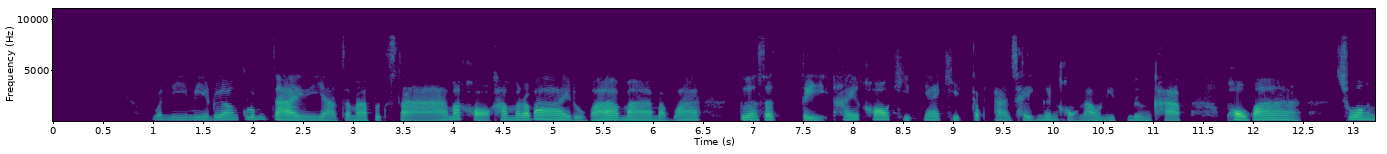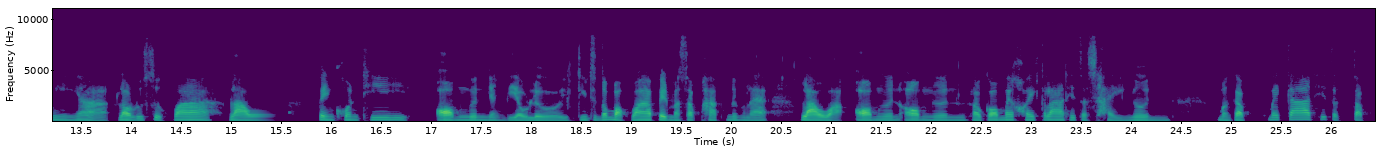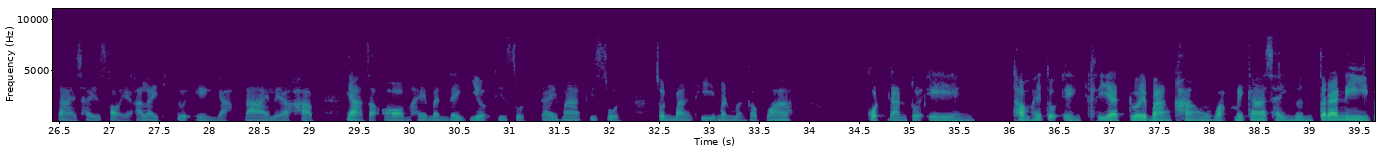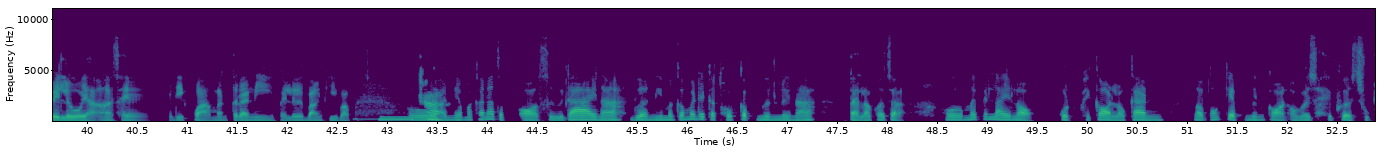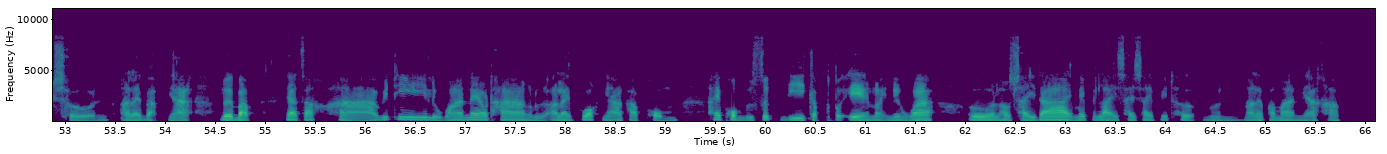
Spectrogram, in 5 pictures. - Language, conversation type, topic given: Thai, advice, จะทำอย่างไรให้สนุกกับวันนี้โดยไม่ละเลยการออมเงิน?
- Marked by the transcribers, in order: other background noise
